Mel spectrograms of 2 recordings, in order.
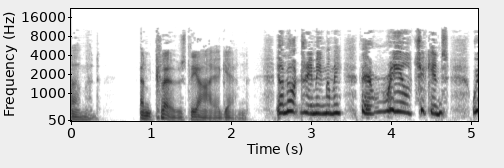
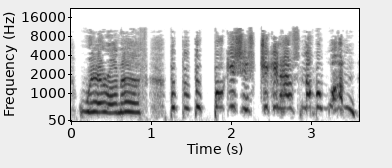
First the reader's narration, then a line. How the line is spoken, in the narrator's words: spluttered the small fox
